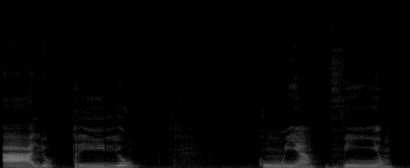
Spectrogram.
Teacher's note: Quando ele está ligadinho com um L ou com um N, produz um som que os gramáticos chamam palatal, como nas palavras alho, trilho, cunha, vinho.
